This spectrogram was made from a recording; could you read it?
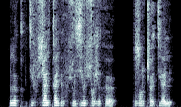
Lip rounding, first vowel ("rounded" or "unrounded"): rounded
